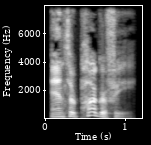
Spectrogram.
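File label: "anthropography", English, British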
